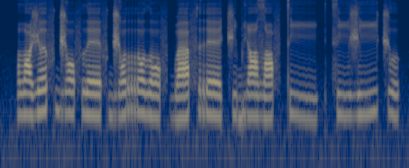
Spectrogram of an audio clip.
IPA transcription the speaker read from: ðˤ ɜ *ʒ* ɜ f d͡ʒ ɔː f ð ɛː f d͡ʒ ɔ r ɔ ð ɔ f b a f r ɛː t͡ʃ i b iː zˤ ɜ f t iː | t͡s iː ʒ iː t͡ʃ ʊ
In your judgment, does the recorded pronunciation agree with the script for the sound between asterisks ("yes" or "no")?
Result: yes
